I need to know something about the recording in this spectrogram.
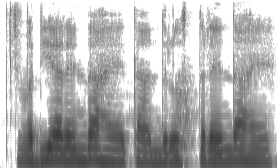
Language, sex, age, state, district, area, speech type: Punjabi, female, 18-30, Punjab, Muktsar, urban, spontaneous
